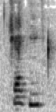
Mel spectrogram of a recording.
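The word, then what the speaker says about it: Jacqie: But yeah, it's spelled with a Q, not a K, and there's no U. No U. J-A-C-Q-I-E. Jackie.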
